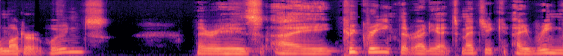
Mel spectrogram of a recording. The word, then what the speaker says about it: kukri: I don't know how to spell it. K-U-K-R-I.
